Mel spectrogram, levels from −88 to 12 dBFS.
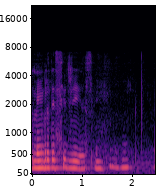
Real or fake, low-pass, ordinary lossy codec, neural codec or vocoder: fake; 7.2 kHz; none; codec, 44.1 kHz, 7.8 kbps, Pupu-Codec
